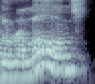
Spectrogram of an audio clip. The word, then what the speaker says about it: Ramone: e on my certificate there's no e on my name but if you pronounce it Like a Rock grp From New York from the 70s called The Ramones you got it right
